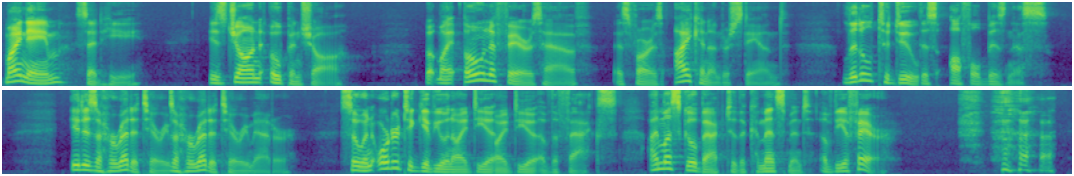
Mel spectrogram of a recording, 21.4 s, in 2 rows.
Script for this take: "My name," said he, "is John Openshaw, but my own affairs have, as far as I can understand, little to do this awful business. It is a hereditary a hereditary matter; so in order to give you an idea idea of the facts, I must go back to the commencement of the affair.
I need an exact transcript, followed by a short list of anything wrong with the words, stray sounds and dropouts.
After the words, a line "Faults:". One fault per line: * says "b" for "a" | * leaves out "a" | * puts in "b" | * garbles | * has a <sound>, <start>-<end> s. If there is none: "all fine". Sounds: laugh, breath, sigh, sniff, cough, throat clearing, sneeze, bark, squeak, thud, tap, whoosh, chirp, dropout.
"My name," said he, "is John Openshaw, but my own affairs have, as far as I can understand, little to do this awful business. It is a hereditary a hereditary matter; so in order to give you an idea idea of the facts, I must go back to the commencement of the affair.
Faults:
* has a laugh, 20.3-21.2 s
